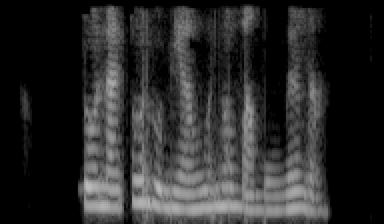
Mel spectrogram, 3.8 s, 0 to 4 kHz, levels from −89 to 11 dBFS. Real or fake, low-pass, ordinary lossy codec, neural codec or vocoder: fake; 3.6 kHz; MP3, 24 kbps; codec, 44.1 kHz, 2.6 kbps, DAC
